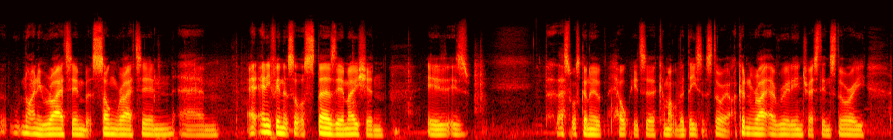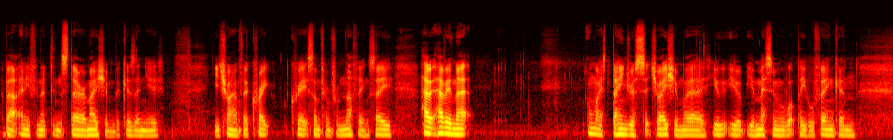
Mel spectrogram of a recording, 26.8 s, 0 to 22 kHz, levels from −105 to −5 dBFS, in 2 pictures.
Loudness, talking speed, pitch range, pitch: -37 LUFS, 155 wpm, 100-115 Hz, 110 Hz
